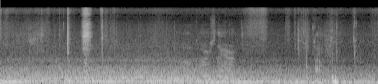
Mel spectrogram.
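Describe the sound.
A car engine idles and rumbles steadily, a low continuous drone with faint shifting noises and a brief bump near the end, while a person speaks quietly over it as they re-park the car.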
